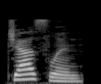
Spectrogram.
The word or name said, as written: jaslyn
